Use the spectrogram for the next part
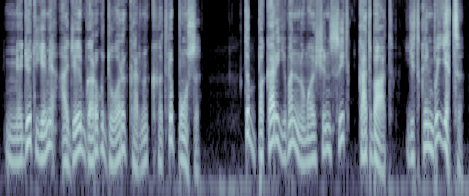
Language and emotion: Kashmiri, angry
